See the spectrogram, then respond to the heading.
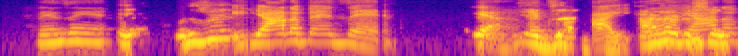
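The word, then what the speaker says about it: Iyanla Vanzant: I heard, I don't know how to pronounce her name. And Yanya Van Zandt.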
